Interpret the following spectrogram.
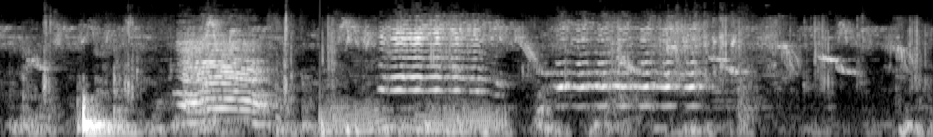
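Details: Goat during milking, letting out a sharp knock, then several wavering bleats that rise and fall in pitch, mixed with what may be a human voice and low handling sounds.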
